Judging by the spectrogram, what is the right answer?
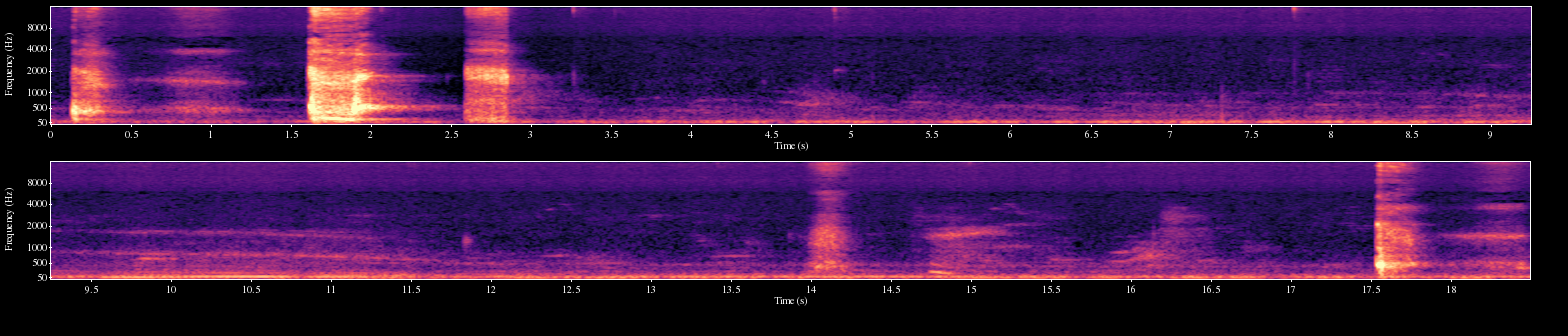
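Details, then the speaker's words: A few scattered coughs and throat-clearing hawks with quiet gaps, bringing up thick phlegm in the morning; productive (wet) cough, turning dry once phlegm is cleared. "मोटा वाला बहुत कफ है। पूरा मोटा कफ निकल रहा है गाइस। देख सकते हो इतना कफ जमा हो गया है।"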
